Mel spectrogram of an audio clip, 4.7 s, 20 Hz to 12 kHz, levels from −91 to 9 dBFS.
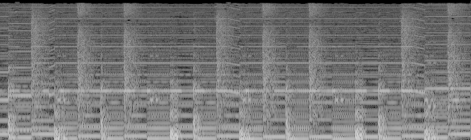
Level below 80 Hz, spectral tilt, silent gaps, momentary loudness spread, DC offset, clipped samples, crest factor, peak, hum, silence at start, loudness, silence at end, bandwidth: -22 dBFS; -4.5 dB/octave; none; 2 LU; under 0.1%; under 0.1%; 14 dB; -2 dBFS; none; 0 s; -16 LUFS; 0 s; 11.5 kHz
